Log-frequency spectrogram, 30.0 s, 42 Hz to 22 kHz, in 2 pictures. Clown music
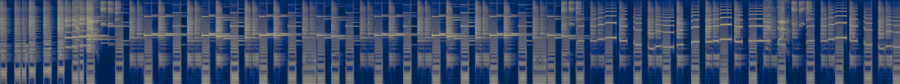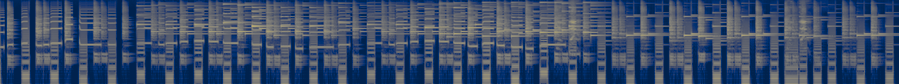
0:00.0 0:02.1, 0:12.6 0:13.6, 0:17.3 0:25.2, 0:27.9 0:29.9

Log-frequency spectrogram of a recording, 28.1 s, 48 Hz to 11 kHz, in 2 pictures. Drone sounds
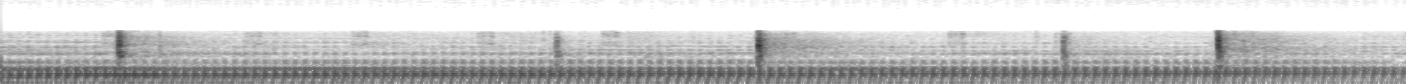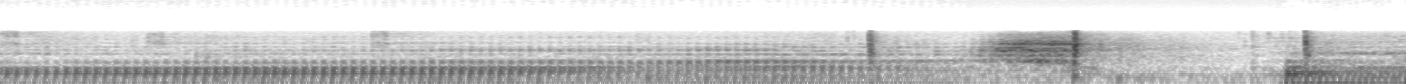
0:23.7 0:26.6

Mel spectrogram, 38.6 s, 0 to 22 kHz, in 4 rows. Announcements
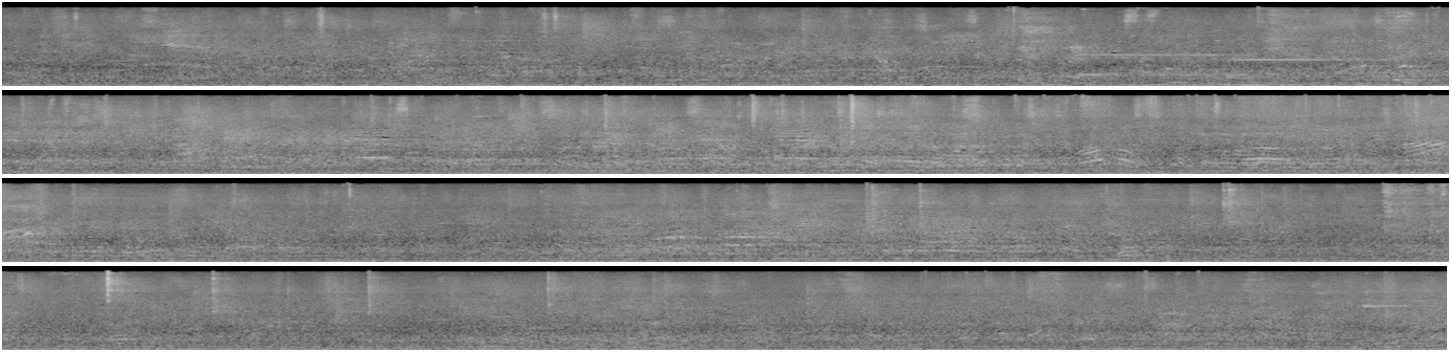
0:06.7 0:10.6

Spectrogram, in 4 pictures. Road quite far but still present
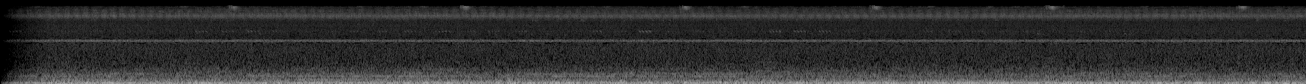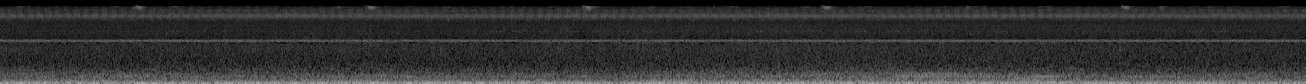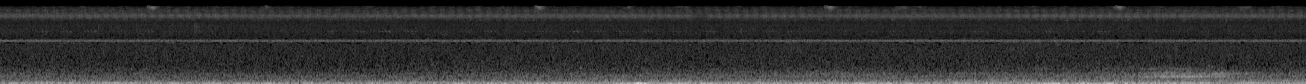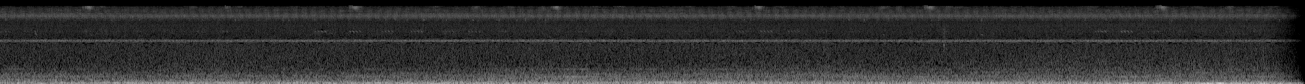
0:31.2 0:52.2

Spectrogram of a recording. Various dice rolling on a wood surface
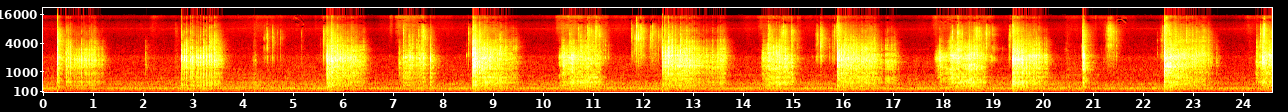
0:00.3 0:01.3, 0:02.8 0:04.9, 0:05.6 0:09.6, 0:10.3 0:13.8, 0:14.4 0:17.2, 0:17.9 0:20.2, 0:20.8 0:21.6, 0:22.4 0:23.6, 0:24.3 0:24.5

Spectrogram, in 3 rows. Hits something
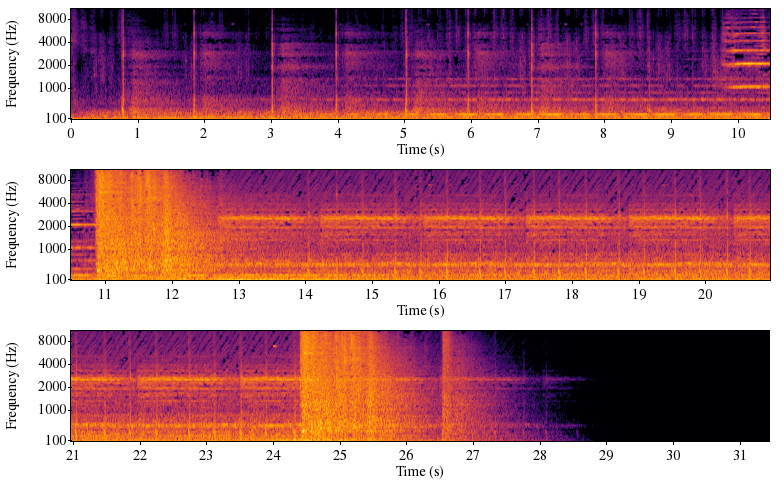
0:10.8 0:16.8

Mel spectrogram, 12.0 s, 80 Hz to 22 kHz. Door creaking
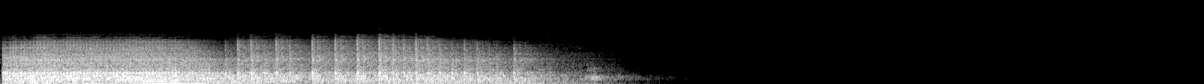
0:00.0 0:06.4

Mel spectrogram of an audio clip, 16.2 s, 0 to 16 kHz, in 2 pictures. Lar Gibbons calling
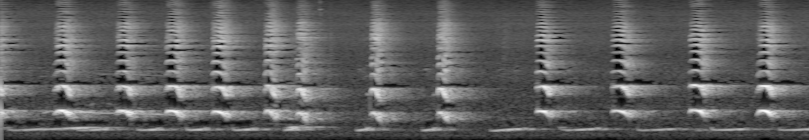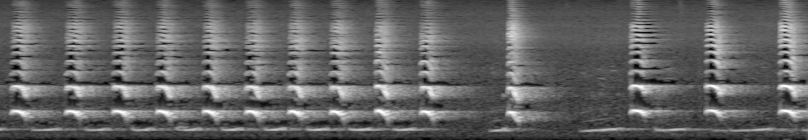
0:00.0 0:04.8

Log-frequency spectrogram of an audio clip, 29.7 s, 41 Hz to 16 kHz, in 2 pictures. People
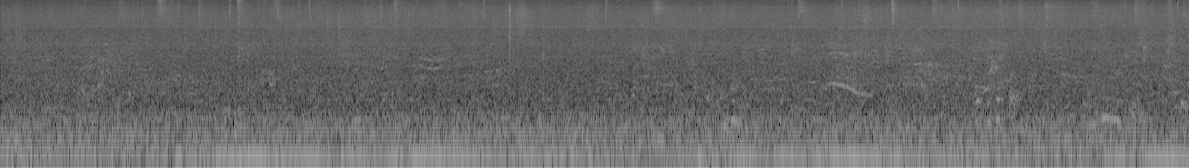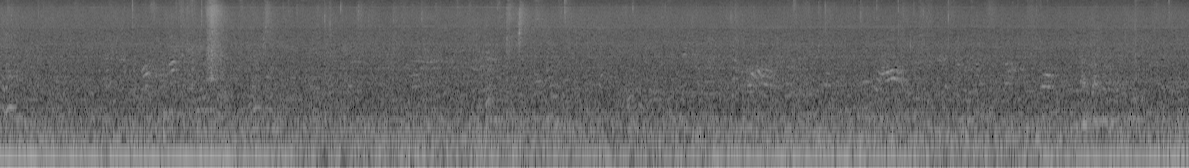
0:07.8 0:22.8, 0:23.4 0:29.7

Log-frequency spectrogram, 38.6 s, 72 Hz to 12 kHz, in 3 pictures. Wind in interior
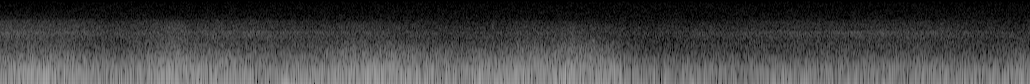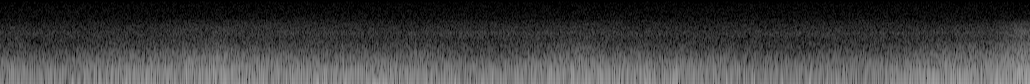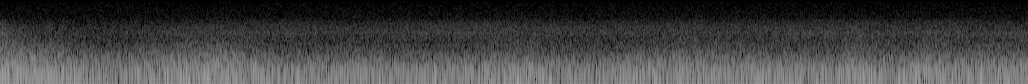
0:00.1 0:08.1

